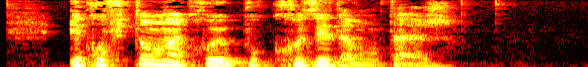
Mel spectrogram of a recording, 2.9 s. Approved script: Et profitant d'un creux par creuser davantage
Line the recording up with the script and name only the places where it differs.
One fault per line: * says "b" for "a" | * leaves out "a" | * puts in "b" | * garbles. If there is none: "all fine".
* says "pour" for "par"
